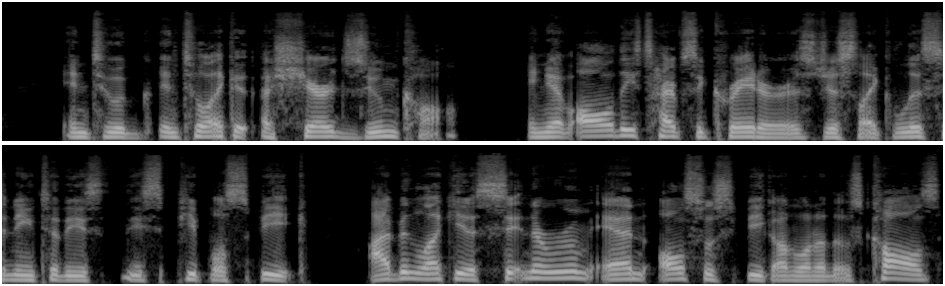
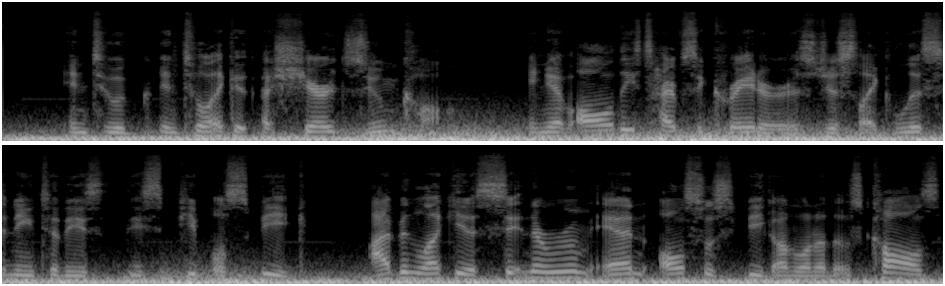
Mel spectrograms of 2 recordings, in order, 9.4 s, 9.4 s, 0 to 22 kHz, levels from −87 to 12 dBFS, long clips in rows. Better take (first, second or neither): first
